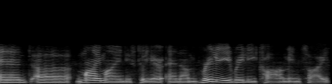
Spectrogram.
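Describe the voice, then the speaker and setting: A woman with an Italian accent speaks at a very slow pace. Her pitch is very deep and low, with ordinary pitch variation. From Italy. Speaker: activist in a dispute. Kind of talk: heated debate. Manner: halting, hesitant.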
